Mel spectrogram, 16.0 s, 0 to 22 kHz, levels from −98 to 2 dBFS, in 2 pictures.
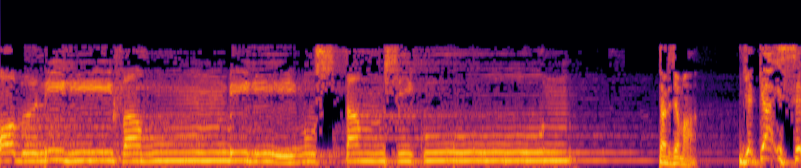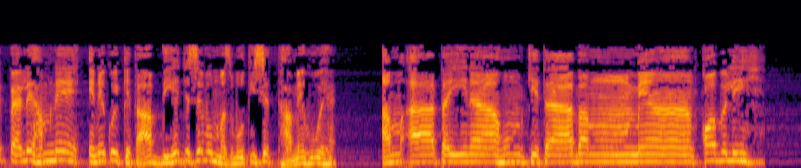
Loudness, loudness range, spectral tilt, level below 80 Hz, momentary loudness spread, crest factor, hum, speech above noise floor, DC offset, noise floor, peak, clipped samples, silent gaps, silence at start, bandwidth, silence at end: -15 LUFS; 4 LU; -4.5 dB/octave; -46 dBFS; 6 LU; 16 dB; none; 24 dB; under 0.1%; -39 dBFS; 0 dBFS; under 0.1%; none; 0 s; 7.4 kHz; 0.35 s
